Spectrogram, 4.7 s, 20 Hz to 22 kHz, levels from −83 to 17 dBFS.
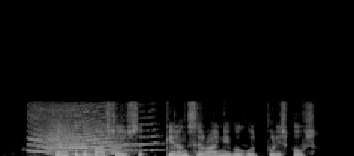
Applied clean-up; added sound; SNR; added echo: classical method spectral subtraction.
